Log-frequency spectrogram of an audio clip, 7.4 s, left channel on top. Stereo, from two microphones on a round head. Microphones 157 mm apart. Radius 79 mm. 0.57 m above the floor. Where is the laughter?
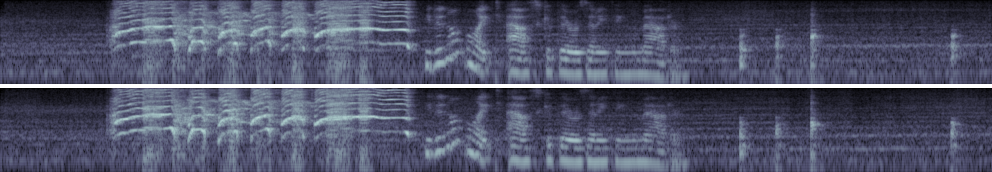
20° right (ahead or behind), 0.8 m; by 3.1 s 15° right (ahead or behind), 1.1 m.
